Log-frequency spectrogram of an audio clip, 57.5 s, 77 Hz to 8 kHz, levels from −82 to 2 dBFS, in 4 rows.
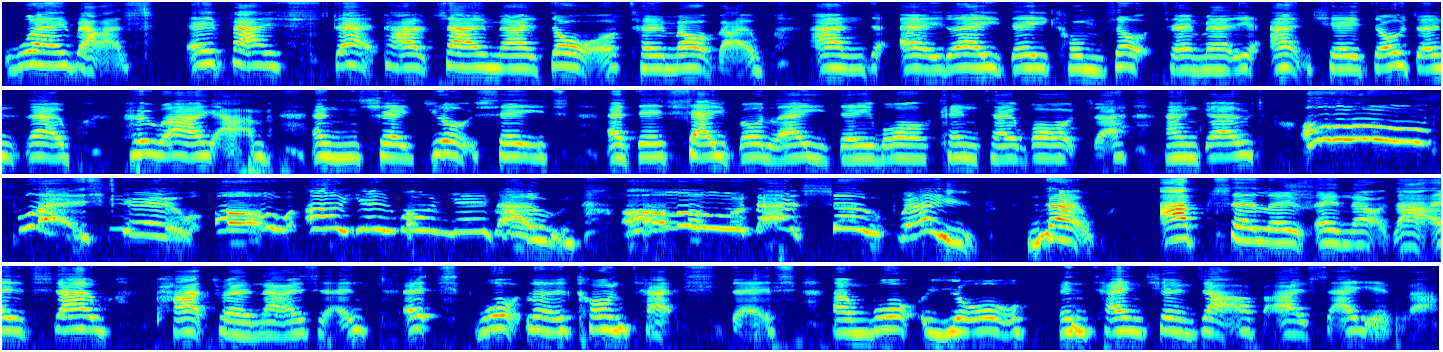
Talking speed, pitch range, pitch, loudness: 70 wpm, 205-280 Hz, 220 Hz, -28 LUFS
